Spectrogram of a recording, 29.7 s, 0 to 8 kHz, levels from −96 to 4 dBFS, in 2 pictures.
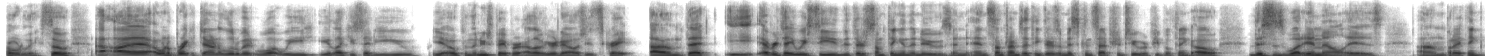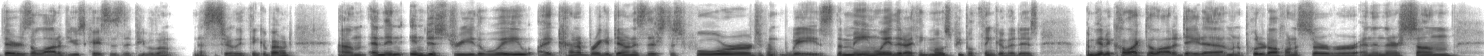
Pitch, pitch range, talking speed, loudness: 105 Hz, 90-120 Hz, 255 wpm, -21 LUFS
